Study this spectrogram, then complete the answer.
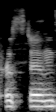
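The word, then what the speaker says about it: Chrisjen: It's spelled like Christian, but they say it Kristen.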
